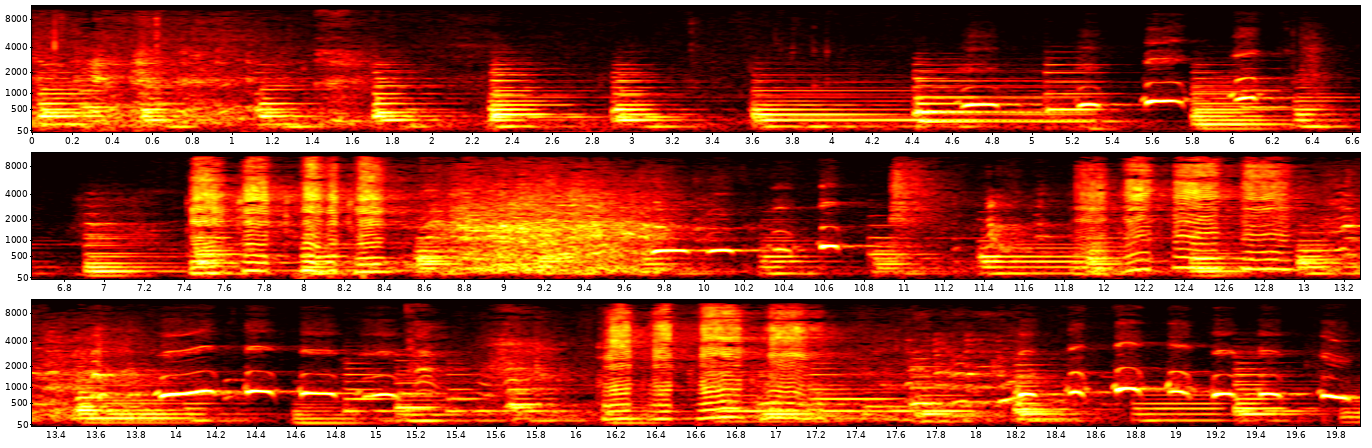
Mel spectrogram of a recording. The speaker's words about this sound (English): Tim and Miles, you can start, and I'd like you to provide us with a rendition of the Dance of the Hours to feature Miles Jupp on the kazoo and Tim Brooke Taylor on the Swanee whistle.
